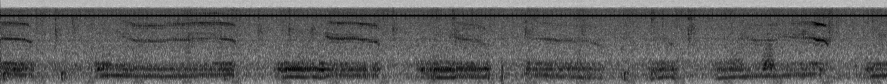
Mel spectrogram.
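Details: Skunk at a feeding window giving its strange voice: a run of soft, tonal, cooing calls with wavering pitch, each about half a second to a second long, following one another almost without pause over a faint, steady high whine.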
